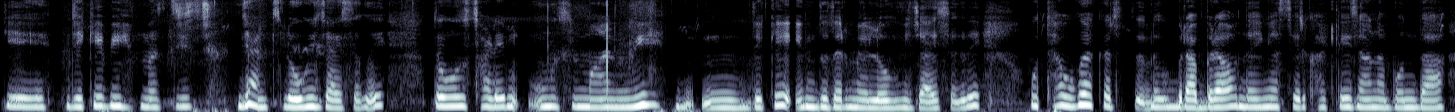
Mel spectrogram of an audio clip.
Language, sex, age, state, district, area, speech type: Dogri, female, 30-45, Jammu and Kashmir, Udhampur, rural, spontaneous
